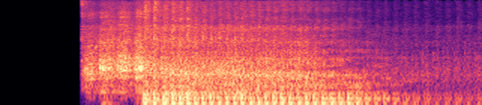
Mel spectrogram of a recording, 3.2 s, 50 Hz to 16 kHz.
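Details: KTM RC 390 single after a DIY valve adjustment, let sit then warmed up fully, mic muffled in sweatshirt; catches quickly and settles into an even thump, about four beats a second, no misses or smoke: starts easier, healthy idle.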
